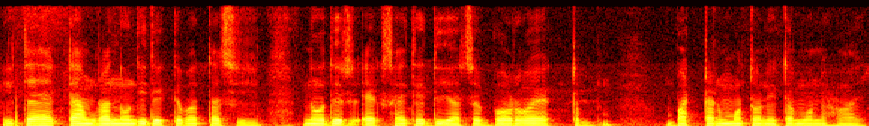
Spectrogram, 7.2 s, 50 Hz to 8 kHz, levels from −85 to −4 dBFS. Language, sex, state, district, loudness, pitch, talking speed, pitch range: Bengali, male, Tripura, Unakoti, -20 LUFS, 110 Hz, 150 wpm, 105-115 Hz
